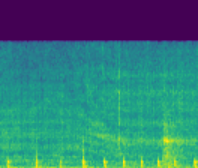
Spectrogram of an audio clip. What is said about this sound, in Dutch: Een koffiezetapparaat. Een koffiezetapparaat. Je hebt koffie gezet voor papa en voor mama. Heb je helemaal zelf gedaan.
